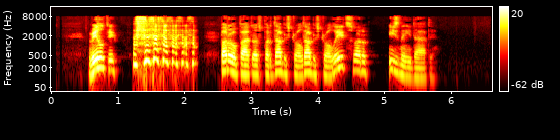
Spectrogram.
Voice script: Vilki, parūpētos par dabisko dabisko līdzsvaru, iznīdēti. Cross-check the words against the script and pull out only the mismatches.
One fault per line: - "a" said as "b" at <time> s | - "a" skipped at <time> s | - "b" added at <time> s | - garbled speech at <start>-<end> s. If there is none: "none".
none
